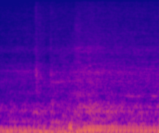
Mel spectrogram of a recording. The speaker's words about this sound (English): Nice bit of engine braking.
